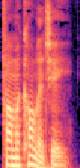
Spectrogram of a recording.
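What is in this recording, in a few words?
"pharmacology", English, British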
